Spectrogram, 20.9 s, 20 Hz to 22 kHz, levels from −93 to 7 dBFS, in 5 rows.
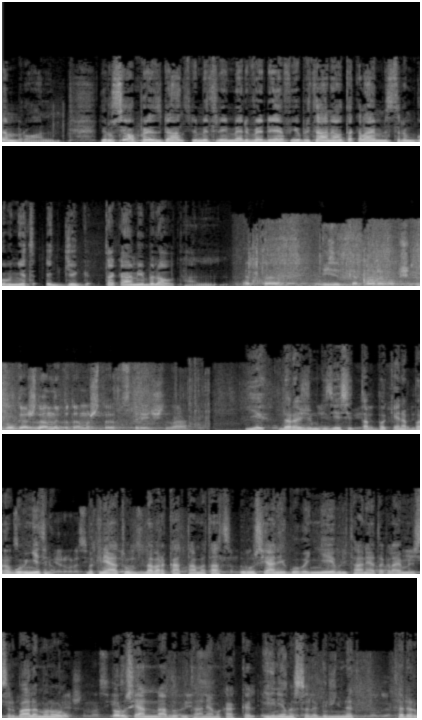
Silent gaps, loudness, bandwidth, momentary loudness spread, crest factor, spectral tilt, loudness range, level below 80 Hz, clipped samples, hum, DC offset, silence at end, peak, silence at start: none; -22 LUFS; 13.5 kHz; 11 LU; 16 dB; -5 dB/octave; 4 LU; -54 dBFS; under 0.1%; none; under 0.1%; 0 s; -6 dBFS; 0 s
